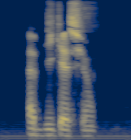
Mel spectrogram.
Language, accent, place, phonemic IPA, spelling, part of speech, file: French, France, Lyon, /ab.di.ka.sjɔ̃/, abdications, noun, LL-Q150 (fra)-abdications.wav
- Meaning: plural of abdication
